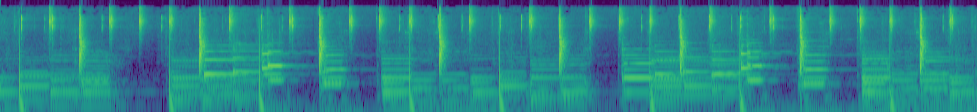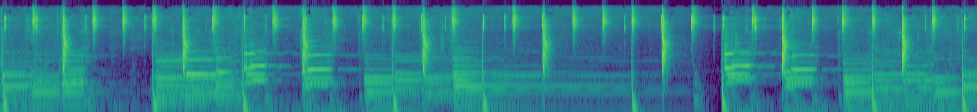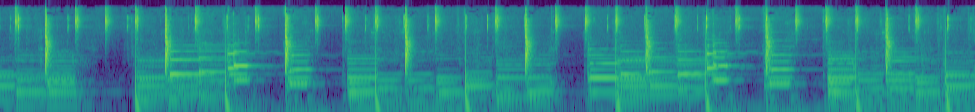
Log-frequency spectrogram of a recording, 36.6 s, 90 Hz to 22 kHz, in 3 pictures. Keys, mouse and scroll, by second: 0.0 scroll down 3, 0.2 middle click, 0.6 shift+a, 1.9-2.4 scroll down 4, 2.4 click, 3.2 r, 6.7 s, 7.3 middle click, 7.9 click, 8.4-9.4 middle drag, 9.4 click, 10.1 middle click, 10.9 click, 11.7 KP_0, 12.9 r, 14.1 middle click, 14.7 click, 15.1 middle click, 15.7 r, 16.8 shift+d, 17.1 click, 17.8 r, 18.8 click, 19.4 KP_0, 21.4 KP_0, 22.1 r, 24.0-25.2 middle drag, 25.2 click, 26.0 r, 26.8 middle click, 27.7 r, 28.6 click, 28.8 middle click, 29.1 click, 29.5 click, 29.9 r, 30.9 r, 31.6 middle click, 32.1 click, 33.4 click, 33.9 middle click, 34.5 r, 36.2 r.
